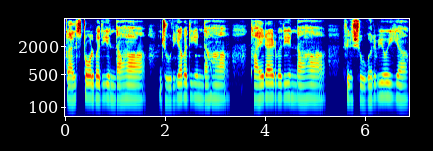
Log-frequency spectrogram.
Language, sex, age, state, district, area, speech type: Dogri, female, 45-60, Jammu and Kashmir, Samba, rural, spontaneous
